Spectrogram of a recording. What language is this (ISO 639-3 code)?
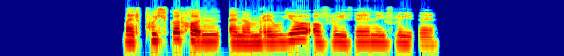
cym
